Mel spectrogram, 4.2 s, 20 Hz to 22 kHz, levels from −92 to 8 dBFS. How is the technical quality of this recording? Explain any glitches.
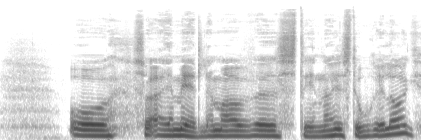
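Two short glitches mar the speech. Both are corrupt frames decoded. Flipped bits made the decoder misplace energy across frequencies. A brief glitch comes at 1.07 s, and a slightly louder one at 3.46 to 3.50 s.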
